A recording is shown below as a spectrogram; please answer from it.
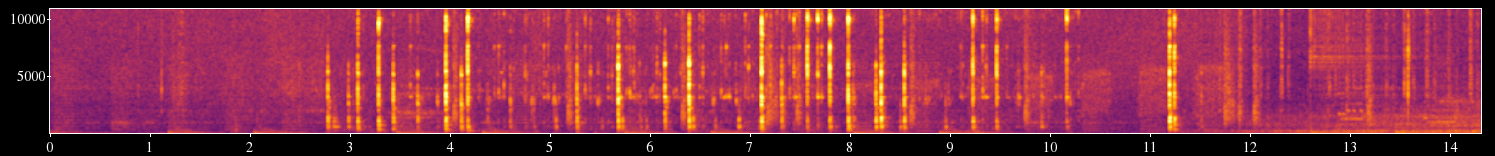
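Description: A stirring stick clinking and scraping against a small glass cup as dye is mixed into liquid silicone lure plastic: a quick, irregular run of clicks for several seconds, then one louder knock. Background music plays underneath.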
